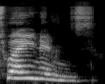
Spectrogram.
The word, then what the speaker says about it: Twinings: it to me I love it but it's pronounced twainans twainans and it's an English brand yeah but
